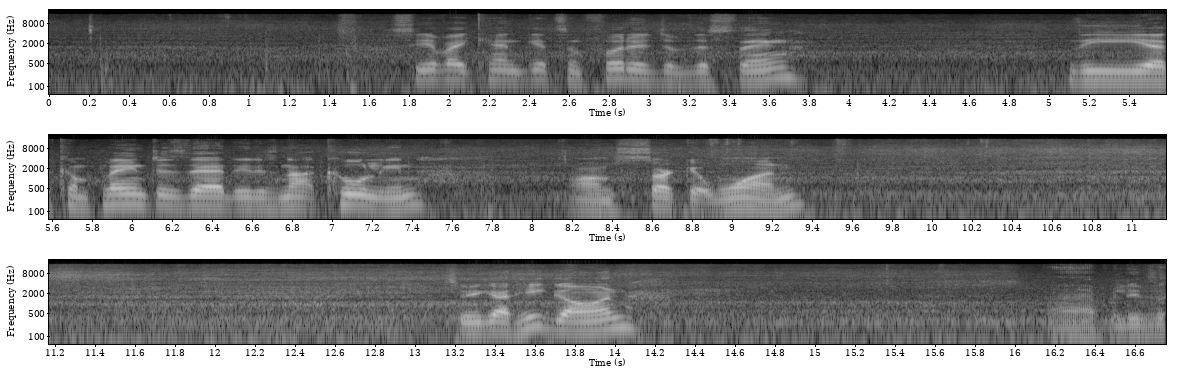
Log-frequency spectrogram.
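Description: A rooftop air conditioning unit hums steadily.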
